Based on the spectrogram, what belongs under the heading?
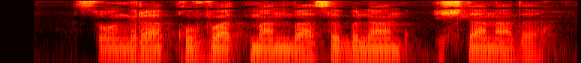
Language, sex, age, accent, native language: Uzbek, male, 25-34, Samarqand, Uzbek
